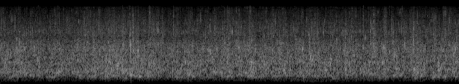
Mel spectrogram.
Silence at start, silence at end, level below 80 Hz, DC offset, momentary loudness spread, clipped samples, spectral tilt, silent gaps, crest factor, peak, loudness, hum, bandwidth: 0 s; 0 s; -88 dBFS; under 0.1%; 3 LU; under 0.1%; 1 dB/octave; none; 20 dB; -14 dBFS; -31 LUFS; none; 17 kHz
